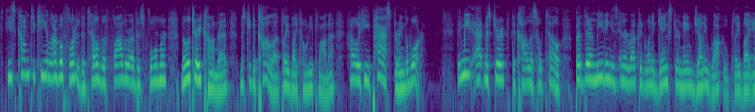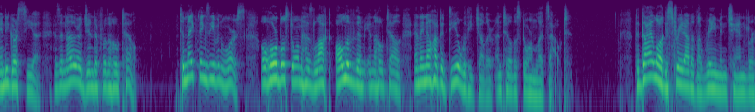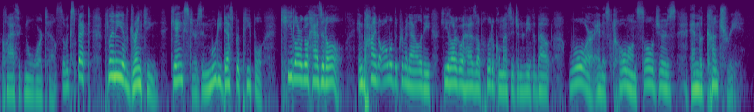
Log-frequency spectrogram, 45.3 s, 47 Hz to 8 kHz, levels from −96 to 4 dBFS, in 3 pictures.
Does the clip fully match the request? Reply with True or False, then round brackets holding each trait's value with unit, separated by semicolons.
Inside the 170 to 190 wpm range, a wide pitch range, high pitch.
False (180 wpm; 7.0 semitones; 160 Hz)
